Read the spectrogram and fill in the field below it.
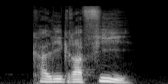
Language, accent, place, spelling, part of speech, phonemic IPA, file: German, Germany, Berlin, Kalligraphie, noun, /ˌkaliɡʁaˈfiː/, De-Kalligraphie.ogg
- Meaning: calligraphy (art of writing with decorative strokes)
